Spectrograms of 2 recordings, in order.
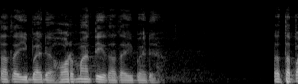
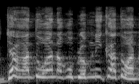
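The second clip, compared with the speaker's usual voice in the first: much higher, loud protesting yell; yell from the back; 4 dB louder than usual. Retold or imitated. Unmarried woman yelling back at the prayer in panic. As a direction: shout it in a panic from the back row. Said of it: "ada yang teriak di belakang".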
